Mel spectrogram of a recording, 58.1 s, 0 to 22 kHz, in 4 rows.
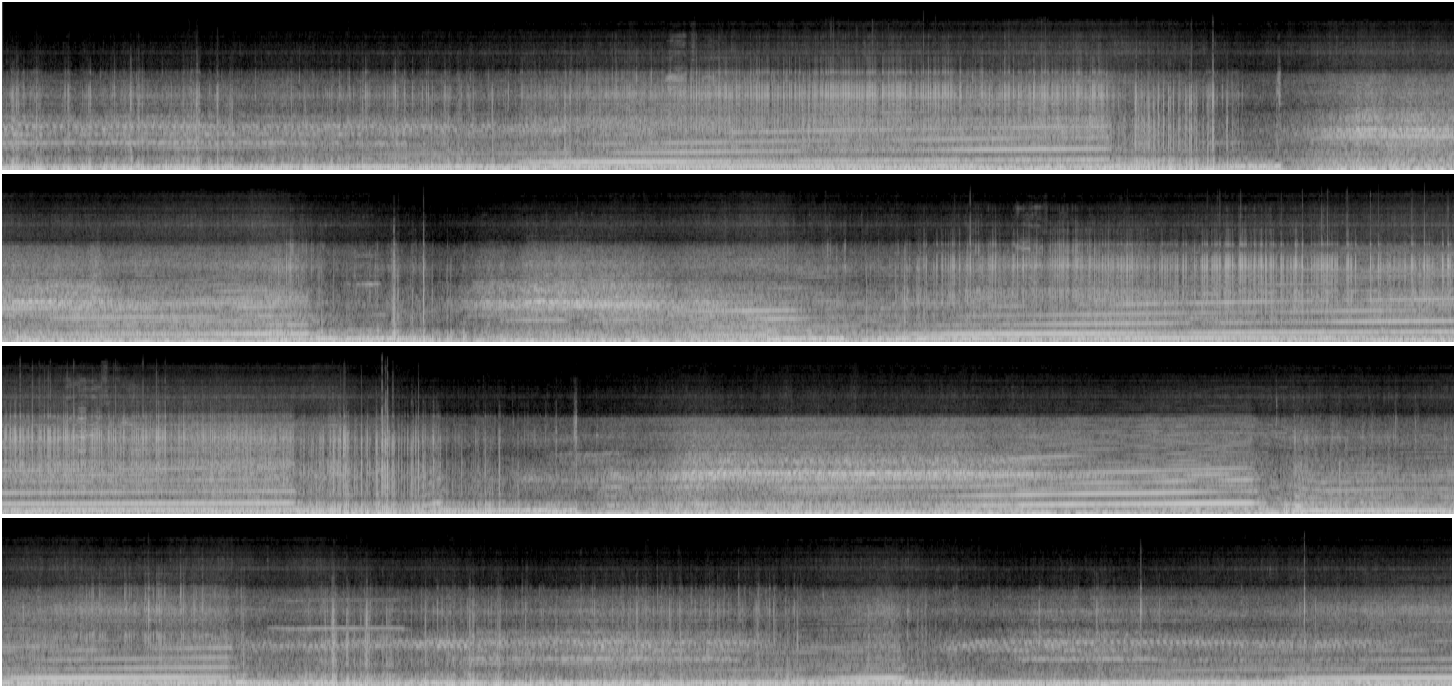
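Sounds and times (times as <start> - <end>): low road rumble: 0.0 - 58.0
rotary engine pulling hard: 3.5 - 58.0.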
